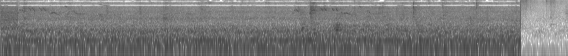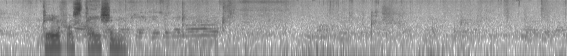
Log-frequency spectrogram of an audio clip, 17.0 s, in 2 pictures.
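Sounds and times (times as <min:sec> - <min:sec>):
electric train humming: 0:00.0 - 0:07.8.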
